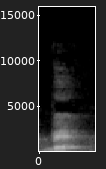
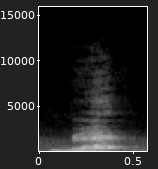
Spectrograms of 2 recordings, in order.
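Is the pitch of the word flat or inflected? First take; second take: flat; inflected. First: The word is said on a flat pitch. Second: The word has a lively pitch inflection.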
